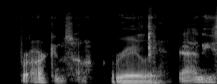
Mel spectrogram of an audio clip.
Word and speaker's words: Arkansas: I had a friend up until I haven't talked to him in years, but in our 20s, he was still saying Arkansas for Arkansas.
